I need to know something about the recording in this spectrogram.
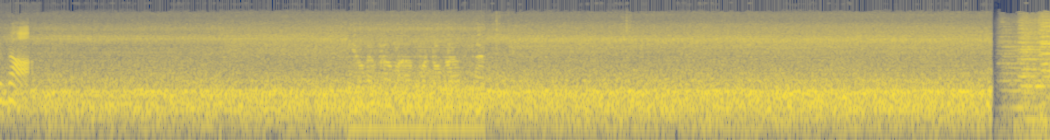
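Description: Steady drone of aircraft engine and cabin noise, heard from on board the aircraft filming. A faint voice comes through briefly about four seconds in.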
